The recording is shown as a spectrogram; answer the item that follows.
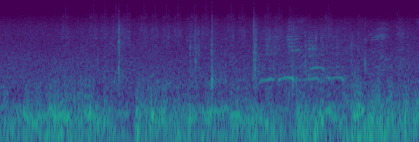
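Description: Wind rumbling on the microphone, with distant voices of players calling out across the field; one held call comes about two thirds of the way in, and a few faint clicks sound through it.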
